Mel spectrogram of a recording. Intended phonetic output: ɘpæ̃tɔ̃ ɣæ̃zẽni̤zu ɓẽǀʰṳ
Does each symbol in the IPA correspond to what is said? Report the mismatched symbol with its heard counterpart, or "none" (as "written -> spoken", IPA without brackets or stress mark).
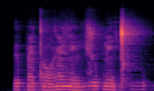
none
